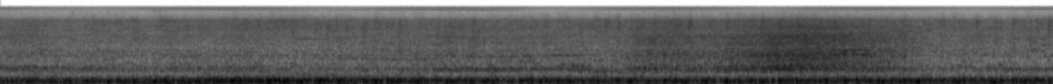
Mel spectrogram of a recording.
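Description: Stadium crowd noise at a football match: the steady hum of a large crowd of spectators, swelling louder for a few seconds past the middle.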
